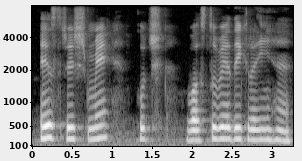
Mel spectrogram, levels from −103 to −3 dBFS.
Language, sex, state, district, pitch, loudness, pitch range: Hindi, female, Jharkhand, Ranchi, 230 Hz, -17 LUFS, 215-240 Hz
